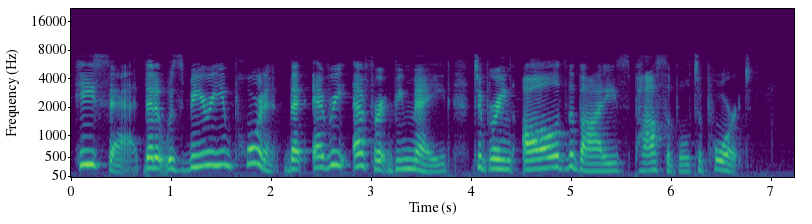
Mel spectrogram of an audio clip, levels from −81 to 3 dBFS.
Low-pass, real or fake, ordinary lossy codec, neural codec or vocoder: 7.2 kHz; real; Opus, 64 kbps; none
